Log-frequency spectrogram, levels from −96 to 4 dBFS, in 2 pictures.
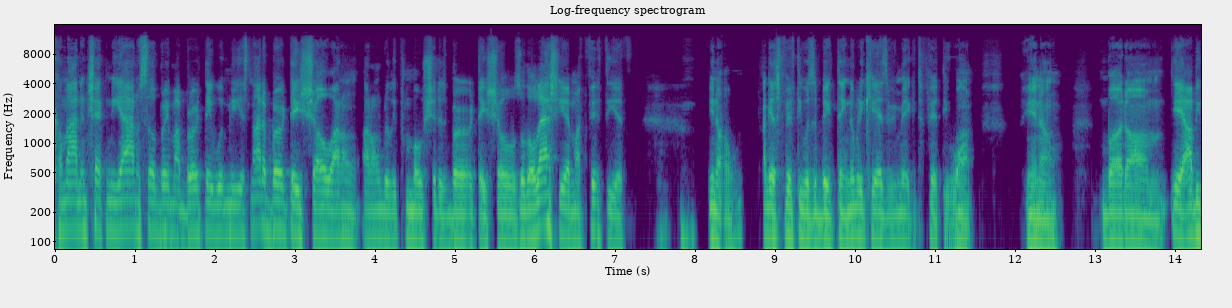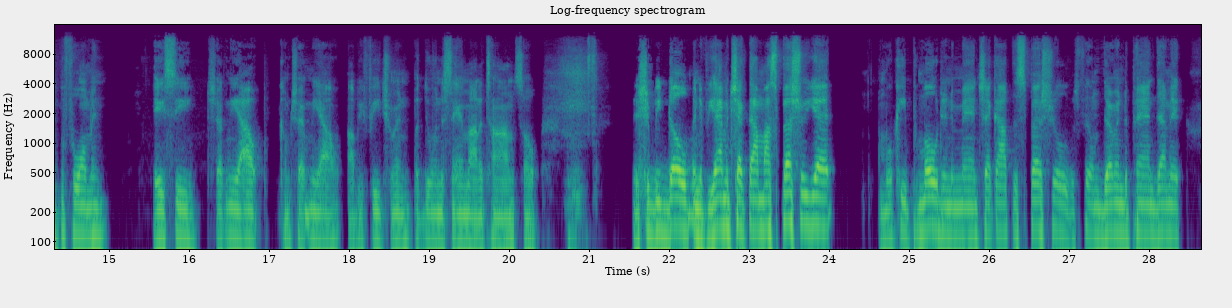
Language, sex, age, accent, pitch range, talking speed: English, male, 30-49, American, 100-120 Hz, 220 wpm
